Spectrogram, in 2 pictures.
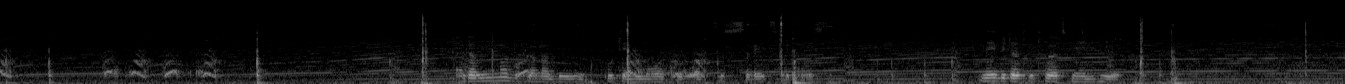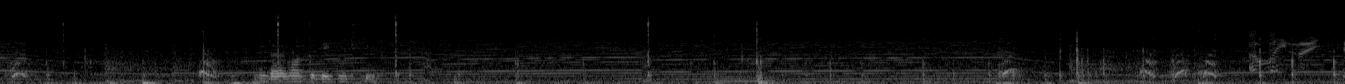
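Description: A racing car engine whines, revving up and down through the gears.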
